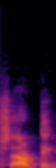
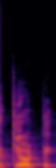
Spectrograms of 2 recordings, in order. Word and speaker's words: chaotic: क्योटिक लिखा हुआ है, कुछ लोग शाउटिक भी पढ़ सकते हैं, कोई दिक्कत की बात नहीं है, पर क्योटिक इसका सही प्रोनाउंसिएशन है, क्योंकि CH से सा भी होता है इसलिए कहा गया।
